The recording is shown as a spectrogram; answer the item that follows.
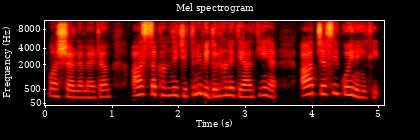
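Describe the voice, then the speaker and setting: A woman's voice: high voice, close to an everyday voice. A woman voicing a gushing salon beautician. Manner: flattering, courteous.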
